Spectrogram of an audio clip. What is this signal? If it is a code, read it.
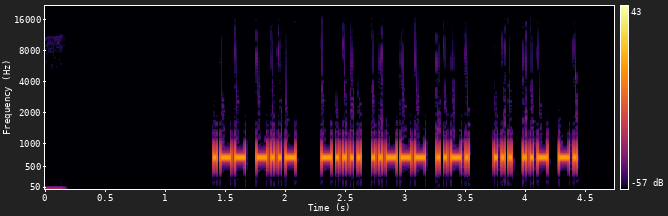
Morse code, heard as a keyed tone, about 40 wpm, 700 Hz. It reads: WX 62F SUN
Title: Practice QSO - Exchange 2 - Info - 40wpm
